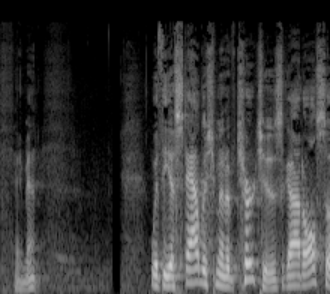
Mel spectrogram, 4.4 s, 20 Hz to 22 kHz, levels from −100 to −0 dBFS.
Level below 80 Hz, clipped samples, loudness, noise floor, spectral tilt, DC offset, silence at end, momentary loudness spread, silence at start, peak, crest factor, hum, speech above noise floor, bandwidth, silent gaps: -64 dBFS; under 0.1%; -28 LUFS; -66 dBFS; -4 dB/octave; under 0.1%; 0 s; 14 LU; 0.2 s; -14 dBFS; 18 dB; none; 38 dB; 16 kHz; none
